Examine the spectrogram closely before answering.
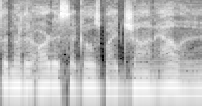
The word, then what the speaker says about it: John Alan: norwegians can't pronounce it they would call me alan and i'm like this is too difficult i mean that's fine to pronounce it that way but that's not my name so for artist purposes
